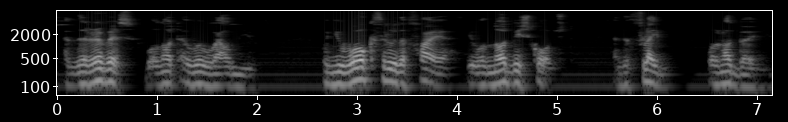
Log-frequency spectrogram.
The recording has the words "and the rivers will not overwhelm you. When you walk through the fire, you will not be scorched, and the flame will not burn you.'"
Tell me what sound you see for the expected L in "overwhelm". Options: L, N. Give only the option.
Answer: L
